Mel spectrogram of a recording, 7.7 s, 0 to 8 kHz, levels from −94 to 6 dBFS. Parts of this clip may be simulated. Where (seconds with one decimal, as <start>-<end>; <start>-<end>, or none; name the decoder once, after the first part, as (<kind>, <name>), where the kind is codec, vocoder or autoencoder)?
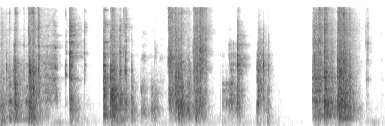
0.0-0.7 (codec, SNAC)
